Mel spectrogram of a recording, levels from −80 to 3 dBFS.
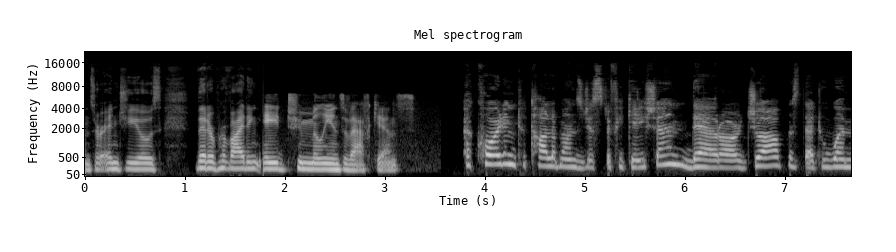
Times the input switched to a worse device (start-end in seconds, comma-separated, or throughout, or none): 1.76-3.58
